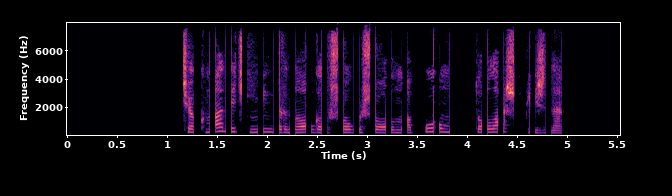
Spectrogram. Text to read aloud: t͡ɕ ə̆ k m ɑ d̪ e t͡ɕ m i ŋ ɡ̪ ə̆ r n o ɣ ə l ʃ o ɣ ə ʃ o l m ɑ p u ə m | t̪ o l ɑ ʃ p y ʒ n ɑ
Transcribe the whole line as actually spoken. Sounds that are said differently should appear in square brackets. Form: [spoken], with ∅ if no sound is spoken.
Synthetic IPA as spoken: t͡ɕ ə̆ k m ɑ d̪ e t͡ɕ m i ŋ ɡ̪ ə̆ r n o ɣ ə l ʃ o ɣ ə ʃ o l m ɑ p u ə m | t̪ o l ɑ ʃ p [i] ʒ n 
